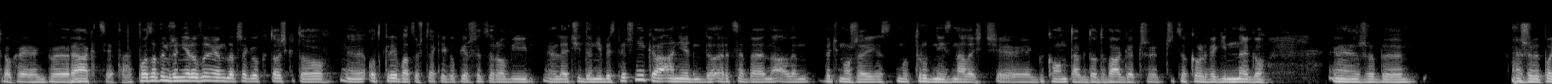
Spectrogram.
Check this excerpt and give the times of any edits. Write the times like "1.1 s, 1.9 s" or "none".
1.3 s, 6.9 s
